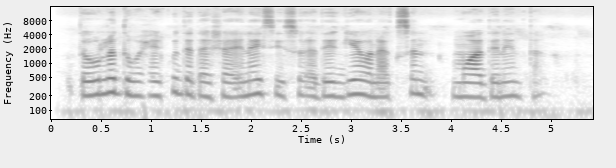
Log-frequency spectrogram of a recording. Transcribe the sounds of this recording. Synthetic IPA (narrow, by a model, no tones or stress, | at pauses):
d̪̥ɔwlɐd̪ʊwɑħɑjkʰʊd̪ɐðaːʃaːɪnɛjsiːsɔɐðɛːɡjɛwɐnaːɡsɐnmʊwɑːd̪ɪniːnt̪ʰɐ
